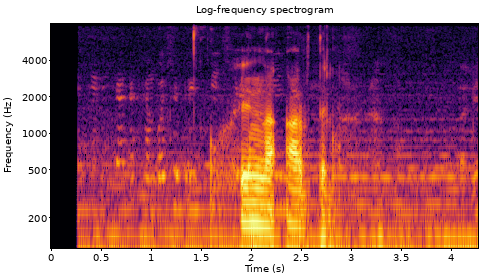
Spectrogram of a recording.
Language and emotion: Russian, neutral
